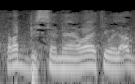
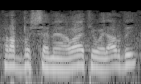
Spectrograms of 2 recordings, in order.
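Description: First: The first word ends with an 'i' vowel. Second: The first word ends with a 'u' vowel. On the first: The word is a substitute for an earlier mention of the Lord. "قرأوا بخفض الرفع" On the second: The word begins a new statement about the Lord. "رب بضم الباء"

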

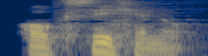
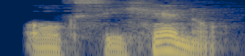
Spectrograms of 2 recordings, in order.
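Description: First: The stress falls on the 'xi' syllable. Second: The stress does not fall on 'xi'. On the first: It is the noun for the gas. "Oxígeno lleva acento en la I" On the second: It is a form of the verb to oxygenate. "sin acento, sin tilde en la I"

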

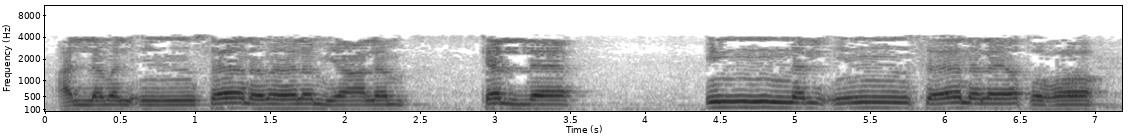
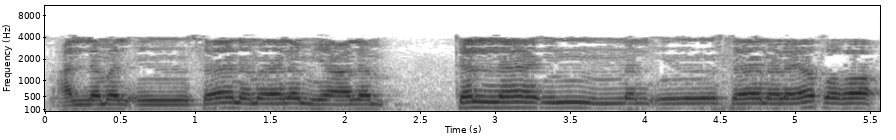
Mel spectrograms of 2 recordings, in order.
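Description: First: There is a pause right after kalla. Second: Kalla runs straight into the following words. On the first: The word is a stern rebuke and deterrent. "يبقى أنا لو وقفت عليها كده" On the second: The word means truly, affirming what follows. "يعني حقا إن الإنسان إيه؟"

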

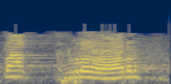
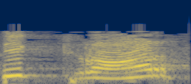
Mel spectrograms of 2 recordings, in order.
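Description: First: The first syllable has the vowel a. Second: The first syllable has the vowel i. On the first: The speaker calls it right. "Wa amma bi fathit ta" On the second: The speaker calls it wrong. "dibaca tikrar, itu berarti kurang pas"

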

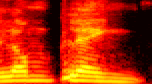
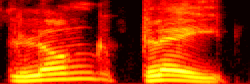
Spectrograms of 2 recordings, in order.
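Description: First: It is run together as one single word. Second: It is said as two separate English words. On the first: "la gente le dice long play" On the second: "en realidad es long play"

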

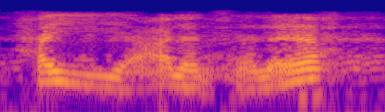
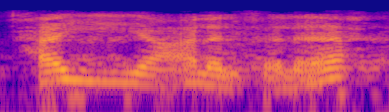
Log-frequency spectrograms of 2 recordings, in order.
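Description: The two takes are said the same way.

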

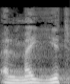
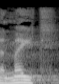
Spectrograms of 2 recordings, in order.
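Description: First: The middle y sound is doubled and held. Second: The middle y sound is short and single. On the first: Someone who will die. "بالتشديد الذي سيموت" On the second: Someone who has already died. "بالتخفيف من مات بالفعل"

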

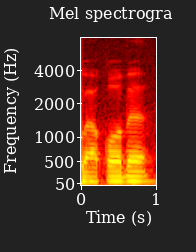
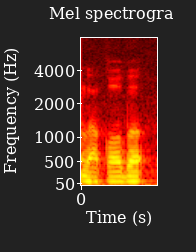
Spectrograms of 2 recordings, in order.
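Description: First: The vowel after b is open, like a. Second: The vowel after b is rounded, like o. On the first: The speaker calls it right. "tapi waqab ba. Jangan bo" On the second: The speaker calls it wrong. "bukan waqab"

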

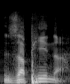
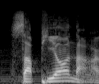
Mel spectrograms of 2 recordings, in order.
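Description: First: No o vowel is pronounced after the p. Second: An o vowel is pronounced after the p. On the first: The speaker calls it right. "個O 字又唔知去" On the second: The speaker calls it wrong. "係錯嘅"

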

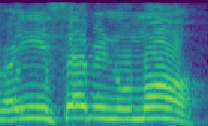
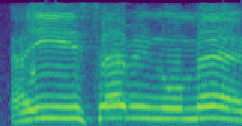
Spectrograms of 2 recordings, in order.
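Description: First: The m sound is thick and heavy. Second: The m sound is thin and light. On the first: The speaker calls it wrong. "مش عيسى بن ما" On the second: The speaker calls it right. "الميم ارقق الميم وفخم الراء"

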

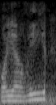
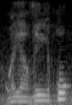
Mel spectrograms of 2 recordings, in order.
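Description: First: The qaf carries no vowel at all. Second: The qaf carries a short u vowel. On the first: "بتسكين القاف" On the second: "بضم القاف"

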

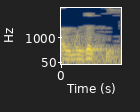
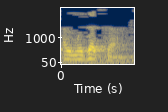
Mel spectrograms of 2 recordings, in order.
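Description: First: The name ends with an i vowel. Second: The name ends with an a vowel. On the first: The speaker calls it right. "Bacanya Al-Muzakki" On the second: The speaker calls it wrong. "ada kesalahan gitu. Ditulis Al-Muzakka"

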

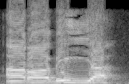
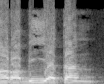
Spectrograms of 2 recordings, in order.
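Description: First: The word ends in a soft h sound. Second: The word ends with a full -tan ending. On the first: This is the reading at a pause in the Qur'an. "dibaca ha Arabiyah" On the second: This is the full case ending without pausing. "Walaupun dia tanwin fathah"

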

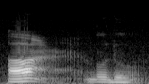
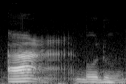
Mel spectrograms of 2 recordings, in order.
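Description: First: The first vowel is pronounced heavy and rounded. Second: The first vowel is pronounced light and open. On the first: The speaker calls it wrong. "dari a-nya sudah tertebalkan" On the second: The speaker calls it right. "Seharusnya la a budu"

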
